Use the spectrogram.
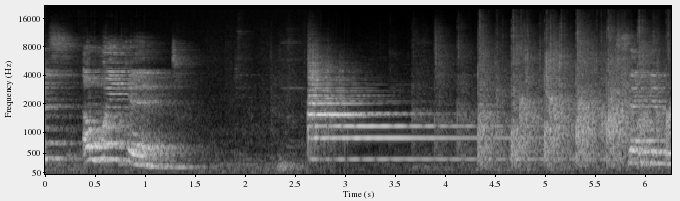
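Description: A peace bell is struck with a mallet at a United Nations Day of Peace ceremony. Two loud strikes ring out with long, resonant tones that fade slowly, and a crowd can be heard in the background.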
